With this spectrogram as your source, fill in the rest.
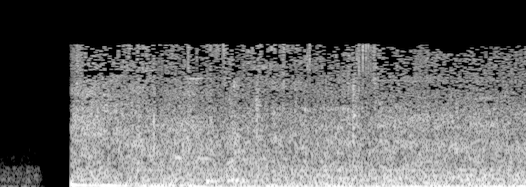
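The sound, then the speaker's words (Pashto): Vehicles loaded with medical and non-medical supplies and medicines in Uruzgan give off a loud, steady engine rumble. It starts abruptly after about half a second of faint sound and continues unbroken to the end. “دا ژغونه د هغه موټرو دي کوم چې په طبي او غیر طبي وسایلو او د غراز په درملو باندې بار دي.”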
